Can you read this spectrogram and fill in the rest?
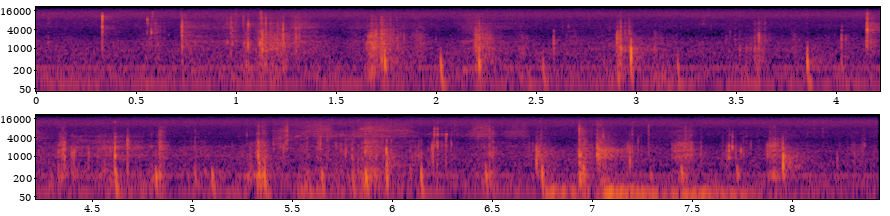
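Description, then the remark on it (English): Crisp crunching from chewing a breakfast of blueberries, yogurt and granola, with irregular sharp bites repeating steadily over several seconds and no talking. “That crunch is astounding.”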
